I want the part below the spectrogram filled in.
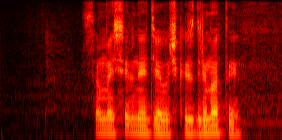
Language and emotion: Russian, neutral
